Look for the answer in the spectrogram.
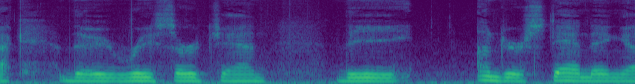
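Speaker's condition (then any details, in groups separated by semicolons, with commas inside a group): ALS; about two years since diagnosis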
